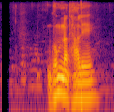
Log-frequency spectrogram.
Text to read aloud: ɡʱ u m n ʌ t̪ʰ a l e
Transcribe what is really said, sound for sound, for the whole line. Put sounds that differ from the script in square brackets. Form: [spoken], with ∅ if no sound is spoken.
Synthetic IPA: ɡʱ u m n ʌ t̪ʰ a l e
